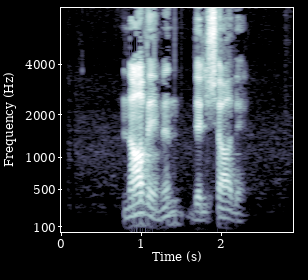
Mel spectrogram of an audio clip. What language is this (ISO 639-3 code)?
kur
